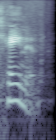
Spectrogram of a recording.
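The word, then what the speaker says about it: Canaan: on of course in english this word is pronounced kanan okay it's time for you to repeat line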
